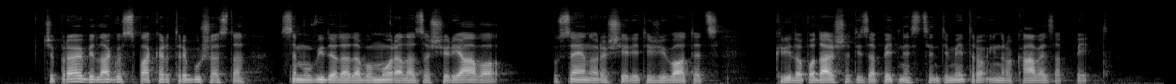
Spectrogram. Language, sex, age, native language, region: Slovenian, male, 18-29, Slovenian, Savinja region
